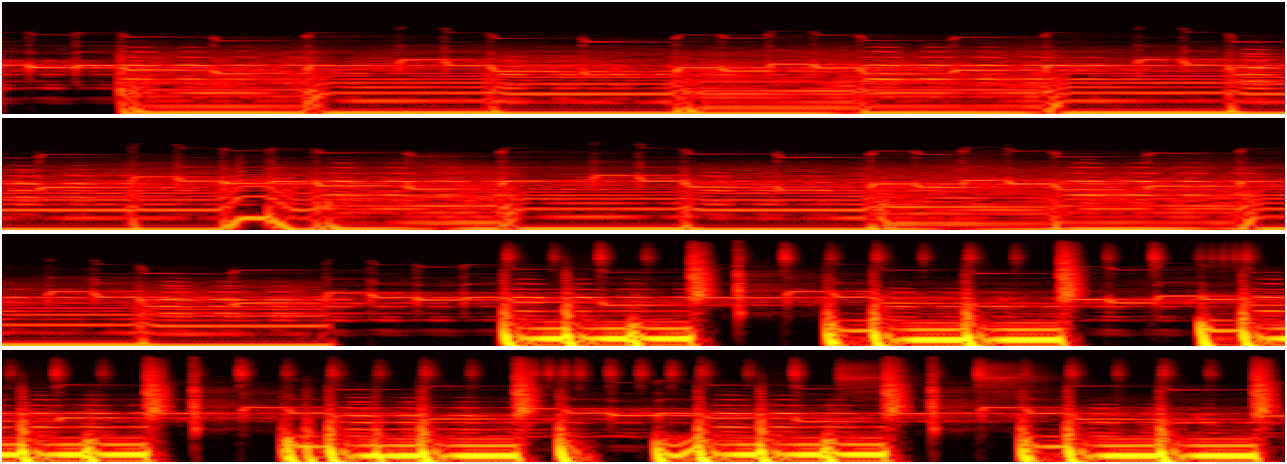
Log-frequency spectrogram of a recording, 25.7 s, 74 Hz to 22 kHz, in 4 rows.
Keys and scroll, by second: 8.8-10.4 typing, 12.3 z, 13.7 i, 15.1 Escape, 15.4 p, 23.7 d, 24.9-25.6 typing.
